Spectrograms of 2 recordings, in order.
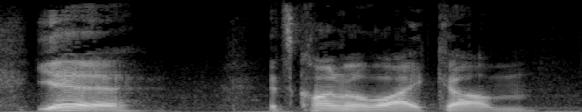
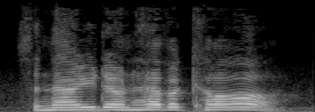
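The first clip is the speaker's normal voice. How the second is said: high-pitched second character; movie sidekick voice; 12 semitones higher, 4 dB louder than usual. Acted. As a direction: voice the action hero's sidekick, pitched way up. Woman's part in acted movie scene.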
